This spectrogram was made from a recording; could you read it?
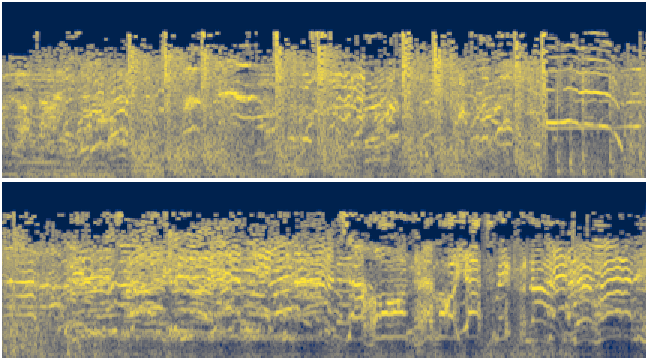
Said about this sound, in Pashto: دا په کابل کې د ښځو هغه اعتراض و چې طالبانو په هوایي ډزو تیتو پراک کړ.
